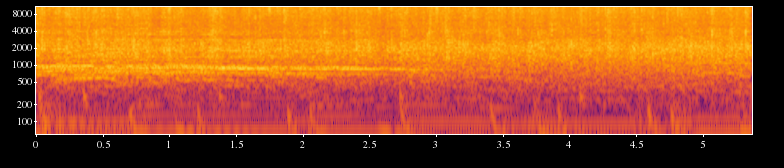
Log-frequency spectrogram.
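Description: Sustained applause from a sizable audience, steady and fairly loud throughout, a dense wash of clapping hands with a faint murmur of the crowd beneath.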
